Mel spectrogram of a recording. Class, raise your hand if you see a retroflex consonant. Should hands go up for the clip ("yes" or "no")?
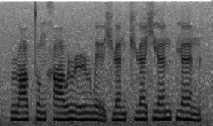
yes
